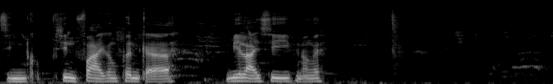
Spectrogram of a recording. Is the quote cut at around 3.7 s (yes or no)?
yes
